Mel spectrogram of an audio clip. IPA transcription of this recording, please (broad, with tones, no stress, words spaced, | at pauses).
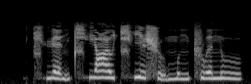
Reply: t͡ɕʰɥɛ̰˨˩nt͡ɕʰjɑ˦ʊ̯t͡ɕʰi˥˨ ʂṵ˨˩mʊ˨˦ŋʈ͡ʂwə˦n u˥˨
